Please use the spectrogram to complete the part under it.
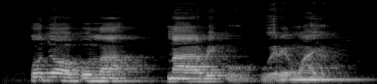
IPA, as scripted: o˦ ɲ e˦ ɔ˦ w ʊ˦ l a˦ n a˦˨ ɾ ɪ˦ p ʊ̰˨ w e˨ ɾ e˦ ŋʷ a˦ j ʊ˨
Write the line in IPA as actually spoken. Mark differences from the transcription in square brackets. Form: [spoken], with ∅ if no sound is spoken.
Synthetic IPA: o˦ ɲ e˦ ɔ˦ [b] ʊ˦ l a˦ n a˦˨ ɾ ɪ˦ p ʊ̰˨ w e˨ ɾ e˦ ŋʷ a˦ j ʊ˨

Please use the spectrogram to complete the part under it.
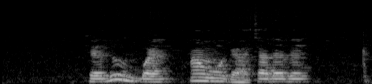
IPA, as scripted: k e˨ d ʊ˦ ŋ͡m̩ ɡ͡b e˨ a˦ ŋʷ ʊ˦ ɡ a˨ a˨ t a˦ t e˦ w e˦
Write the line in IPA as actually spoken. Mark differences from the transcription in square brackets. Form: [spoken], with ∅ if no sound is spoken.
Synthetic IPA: k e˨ d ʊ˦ ŋ͡m̩ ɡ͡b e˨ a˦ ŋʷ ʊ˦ ɡ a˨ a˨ [t͡ʃ] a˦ [d] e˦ [b] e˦

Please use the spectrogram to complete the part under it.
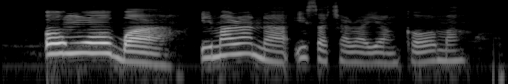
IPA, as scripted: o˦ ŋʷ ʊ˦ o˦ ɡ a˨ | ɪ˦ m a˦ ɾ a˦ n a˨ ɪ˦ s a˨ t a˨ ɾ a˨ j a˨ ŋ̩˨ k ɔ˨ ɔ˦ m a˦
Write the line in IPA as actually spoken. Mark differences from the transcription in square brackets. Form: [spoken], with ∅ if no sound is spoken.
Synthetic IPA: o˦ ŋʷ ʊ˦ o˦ [ɡ͡b] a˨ | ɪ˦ m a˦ ɾ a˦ n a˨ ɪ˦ s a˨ [t͡ʃ] a˨ ɾ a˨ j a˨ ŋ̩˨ k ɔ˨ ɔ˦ m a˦

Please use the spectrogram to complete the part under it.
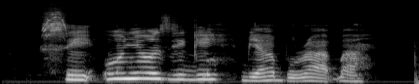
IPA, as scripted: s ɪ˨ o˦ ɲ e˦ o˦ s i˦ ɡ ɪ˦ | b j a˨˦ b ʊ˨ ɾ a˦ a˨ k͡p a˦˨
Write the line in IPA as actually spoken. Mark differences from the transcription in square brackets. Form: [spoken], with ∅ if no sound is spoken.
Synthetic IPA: s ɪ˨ o˦ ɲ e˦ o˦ [z] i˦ ɡ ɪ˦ | b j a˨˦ b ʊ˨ ɾ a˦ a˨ k͡p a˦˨

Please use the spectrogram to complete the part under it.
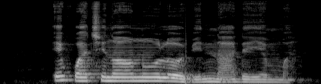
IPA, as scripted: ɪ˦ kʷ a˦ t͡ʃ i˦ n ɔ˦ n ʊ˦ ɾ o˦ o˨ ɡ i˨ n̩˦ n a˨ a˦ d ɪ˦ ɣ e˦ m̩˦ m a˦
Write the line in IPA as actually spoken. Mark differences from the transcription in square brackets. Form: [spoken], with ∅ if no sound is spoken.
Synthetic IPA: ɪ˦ kʷ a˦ t͡ʃ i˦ n ɔ˦ n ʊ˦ [l] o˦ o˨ [b] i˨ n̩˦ n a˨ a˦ d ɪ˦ ɣ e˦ m̩˦ m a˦

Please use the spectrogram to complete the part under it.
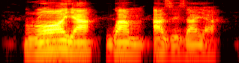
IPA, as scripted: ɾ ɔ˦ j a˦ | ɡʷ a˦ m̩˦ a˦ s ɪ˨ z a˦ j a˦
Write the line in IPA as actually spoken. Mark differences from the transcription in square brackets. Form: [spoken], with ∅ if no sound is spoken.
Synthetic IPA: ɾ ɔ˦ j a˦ | ɡʷ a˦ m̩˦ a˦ [z] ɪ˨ z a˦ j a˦

